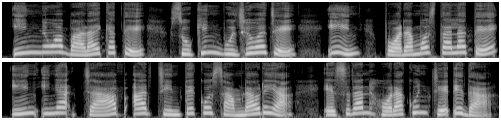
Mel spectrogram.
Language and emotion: Santali, happy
